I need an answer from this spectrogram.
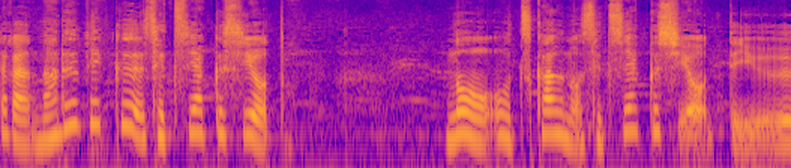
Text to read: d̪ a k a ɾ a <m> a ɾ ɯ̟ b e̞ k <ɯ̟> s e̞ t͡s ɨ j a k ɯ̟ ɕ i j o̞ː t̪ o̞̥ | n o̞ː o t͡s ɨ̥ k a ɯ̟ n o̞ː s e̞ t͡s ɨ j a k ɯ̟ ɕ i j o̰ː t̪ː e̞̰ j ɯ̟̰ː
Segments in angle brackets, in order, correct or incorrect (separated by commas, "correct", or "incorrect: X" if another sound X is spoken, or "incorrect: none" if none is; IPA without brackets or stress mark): incorrect: n, correct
